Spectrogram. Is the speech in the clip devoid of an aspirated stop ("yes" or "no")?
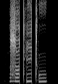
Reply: yes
